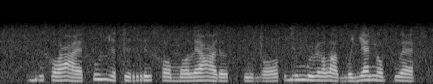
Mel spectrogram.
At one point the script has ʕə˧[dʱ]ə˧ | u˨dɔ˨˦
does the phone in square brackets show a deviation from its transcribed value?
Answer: yes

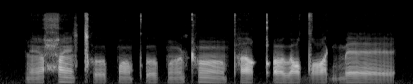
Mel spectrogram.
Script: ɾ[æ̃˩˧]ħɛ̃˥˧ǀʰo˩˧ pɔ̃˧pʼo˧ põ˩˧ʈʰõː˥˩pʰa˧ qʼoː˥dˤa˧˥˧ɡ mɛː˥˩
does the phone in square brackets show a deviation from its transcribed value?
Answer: yes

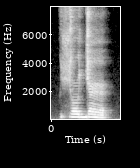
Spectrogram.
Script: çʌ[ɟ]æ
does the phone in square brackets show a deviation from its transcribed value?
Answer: no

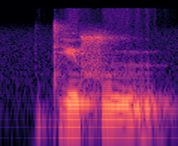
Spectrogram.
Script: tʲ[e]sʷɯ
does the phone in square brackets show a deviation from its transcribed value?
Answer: no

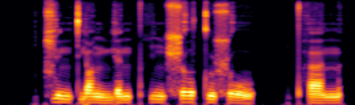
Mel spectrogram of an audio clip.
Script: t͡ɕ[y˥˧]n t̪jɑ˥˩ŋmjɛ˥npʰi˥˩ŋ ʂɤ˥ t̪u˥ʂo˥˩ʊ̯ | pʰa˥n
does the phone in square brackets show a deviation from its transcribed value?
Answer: no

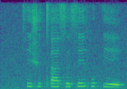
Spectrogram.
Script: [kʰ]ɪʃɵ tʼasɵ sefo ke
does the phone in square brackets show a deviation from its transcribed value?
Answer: yes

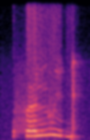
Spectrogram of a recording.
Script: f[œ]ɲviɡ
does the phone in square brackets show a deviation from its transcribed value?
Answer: no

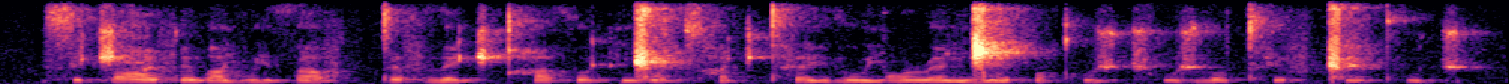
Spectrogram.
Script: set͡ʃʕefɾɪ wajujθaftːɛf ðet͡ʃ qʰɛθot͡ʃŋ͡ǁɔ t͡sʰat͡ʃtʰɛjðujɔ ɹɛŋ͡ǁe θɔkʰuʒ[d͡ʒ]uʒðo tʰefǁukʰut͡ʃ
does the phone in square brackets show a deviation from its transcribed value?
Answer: yes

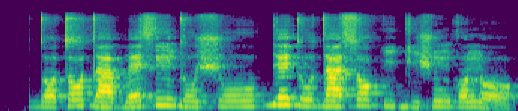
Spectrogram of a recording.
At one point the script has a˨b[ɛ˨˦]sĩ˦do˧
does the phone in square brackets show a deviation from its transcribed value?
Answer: no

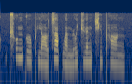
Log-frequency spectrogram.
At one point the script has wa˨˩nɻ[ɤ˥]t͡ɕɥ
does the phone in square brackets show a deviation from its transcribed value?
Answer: no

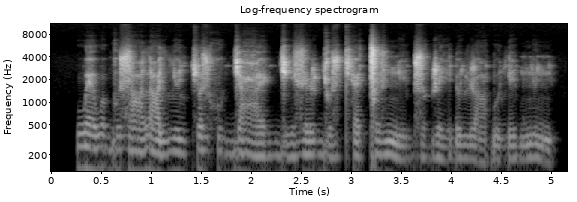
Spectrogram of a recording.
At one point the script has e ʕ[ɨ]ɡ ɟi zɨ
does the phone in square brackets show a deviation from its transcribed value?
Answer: yes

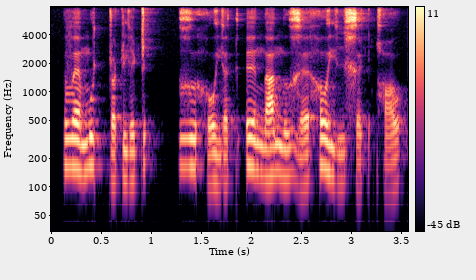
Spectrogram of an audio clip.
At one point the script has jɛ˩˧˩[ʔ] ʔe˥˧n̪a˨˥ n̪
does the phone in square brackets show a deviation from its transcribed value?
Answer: yes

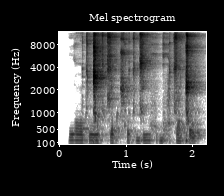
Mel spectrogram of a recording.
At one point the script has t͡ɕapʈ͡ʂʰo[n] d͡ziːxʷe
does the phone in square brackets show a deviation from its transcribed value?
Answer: yes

